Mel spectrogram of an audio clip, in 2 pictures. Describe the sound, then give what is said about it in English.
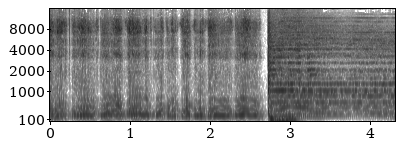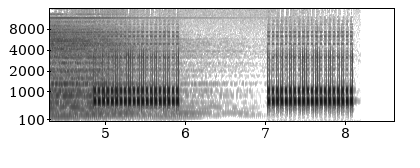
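A telephone rings twice with loud, buzzy electronic bursts separated by a short pause, and no one picks up. A whirring, engine-like hum and a dull thump come just before. “Where are you, Shyster? Answer your stupid phone”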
